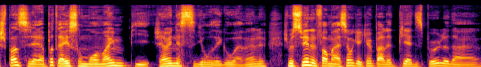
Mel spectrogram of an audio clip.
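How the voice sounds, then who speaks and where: In a Quebec accent, a man speaks at a very fast pace with ordinary pitch variation. The recording is very clean, the background silent. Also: medium pitch for a man. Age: 30s. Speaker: fitness coaching business owner. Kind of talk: casual chat.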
